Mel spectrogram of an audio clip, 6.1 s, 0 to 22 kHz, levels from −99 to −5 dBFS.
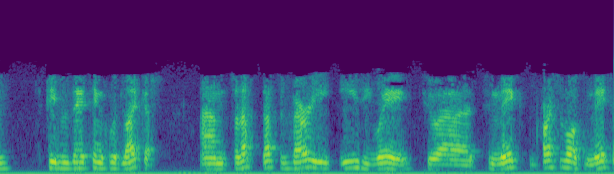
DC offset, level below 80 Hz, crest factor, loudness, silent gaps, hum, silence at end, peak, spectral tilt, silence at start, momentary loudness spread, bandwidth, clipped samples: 1%; -52 dBFS; 18 dB; -23 LUFS; none; none; 0 s; -6 dBFS; -11 dB/octave; 0 s; 6 LU; 4.1 kHz; under 0.1%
